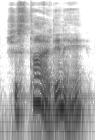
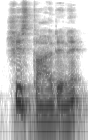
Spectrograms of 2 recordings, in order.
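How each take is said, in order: First: It sounds uncertain, like a real question. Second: It sounds certain, just seeking agreement. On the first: The speaker is unsure whether she is tired. "it sounds like a real question" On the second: The speaker is confident she is tired. "you're seeking an agreement from the listener, but you're sure that she's tired"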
